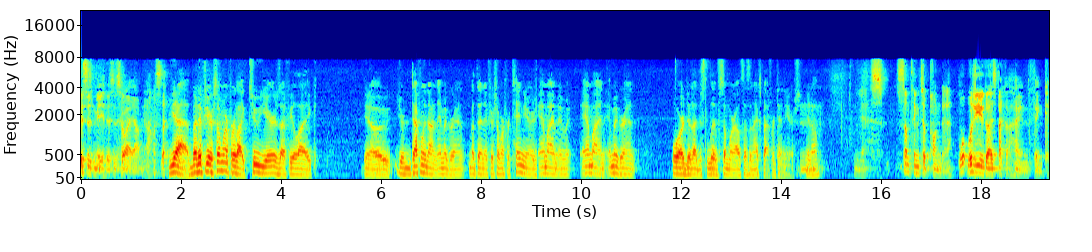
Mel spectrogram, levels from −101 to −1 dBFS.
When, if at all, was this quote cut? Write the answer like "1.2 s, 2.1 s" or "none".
9.1 s, 16.1 s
